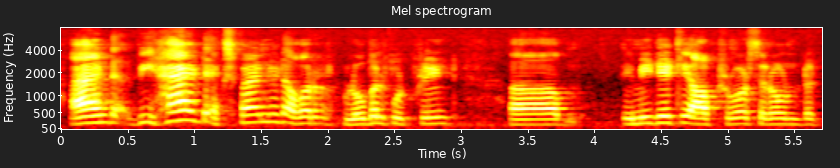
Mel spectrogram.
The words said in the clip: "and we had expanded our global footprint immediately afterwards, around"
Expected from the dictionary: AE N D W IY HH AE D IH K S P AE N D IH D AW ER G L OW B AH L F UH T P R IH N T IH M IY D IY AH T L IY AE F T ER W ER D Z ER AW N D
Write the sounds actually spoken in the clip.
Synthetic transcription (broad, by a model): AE N D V IY HH AE D IH K S P AE N D IH D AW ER G L OW B AH L F UH T P R IH N T IH M IY D IY AH T L IY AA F T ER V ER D S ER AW N D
